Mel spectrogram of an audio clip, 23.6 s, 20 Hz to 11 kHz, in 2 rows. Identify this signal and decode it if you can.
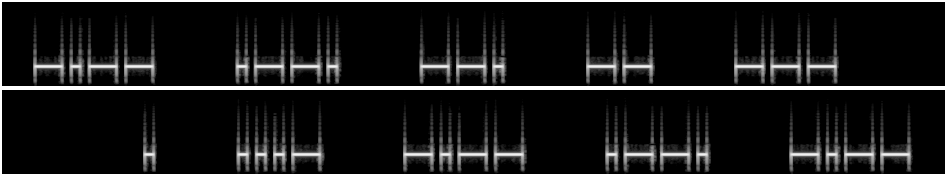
Morse code, heard as a keyed tone, about 10 wpm, spaced as for 6 wpm, 800 Hz. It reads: YPGMO EVYPY
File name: LEZIONI / 8 YJ45 / 8 Y ws 10wpm 3952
